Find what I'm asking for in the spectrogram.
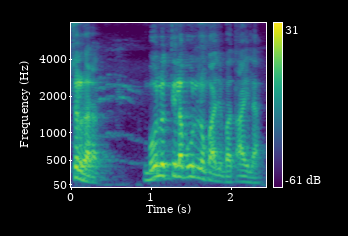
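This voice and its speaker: A man's voice: mid-range voice, big pitch swings, a little fast, a little hiss or hum. A man at home coaxing and teasing his pet cat in playful baby talk. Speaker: cat owner.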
